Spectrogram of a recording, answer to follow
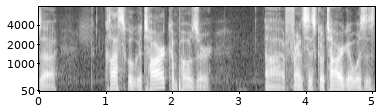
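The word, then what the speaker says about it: Tárrega: Tarrega? Tarrega. Oh, Tarrega, okay. And Tarrega, if you want to be fancy with it. Didn't want to make you feel bad, Joe, since you can't roll your R's.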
